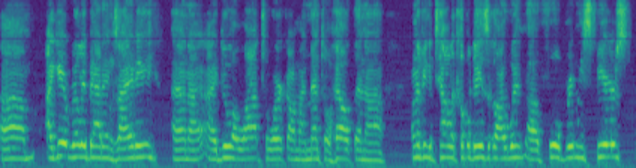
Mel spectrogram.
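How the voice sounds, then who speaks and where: A man's voice: high voice, steady tone, brisk, a little mellow, muffled recording. A man in his thirties from California doing a self-deprecating stand-up set over a video call, rambling with lots of ums and restarts. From Bakersfield, California. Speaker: stand-up comic.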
